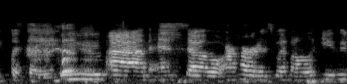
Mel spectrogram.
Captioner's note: laughter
